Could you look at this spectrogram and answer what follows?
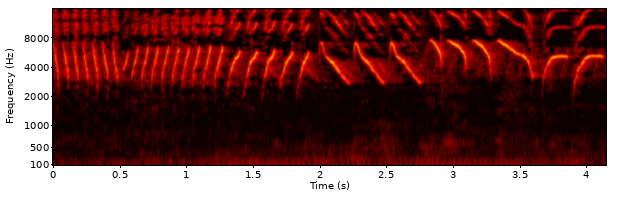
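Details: Vigorously singing canary on a therapy track: a very fast high trill that gradually slows into separate slurred, swooping whistles, each dropping or rising in pitch, delivered in a continuous loud stream.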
